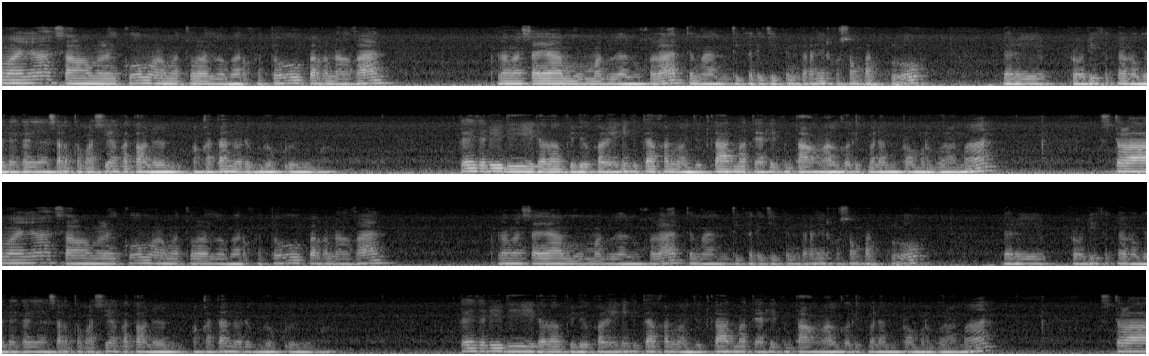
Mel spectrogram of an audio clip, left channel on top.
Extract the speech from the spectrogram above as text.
assalamualaikum warahmatullahi wabarakatuh. Perkenalkan, nama saya Muhammad Wildan Mukholat dengan 3 digit PIN terakhir 040 dari Prodi Teknologi Rekayasa Otomasi angkatan 2025. Oke, jadi di dalam video kali ini kita akan melanjutkan materi tentang algoritma dan pemrograman.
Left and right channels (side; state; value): right; quieter; 7.0 dB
